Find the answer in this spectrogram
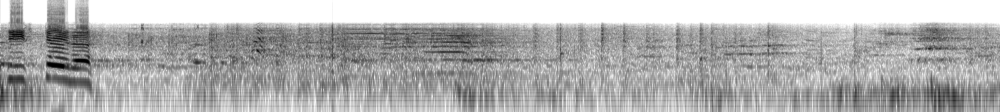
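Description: Badminton rally in a large hall: sharp racket strikes on the shuttlecock at irregular intervals, with players' footfalls thudding on the court floor.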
